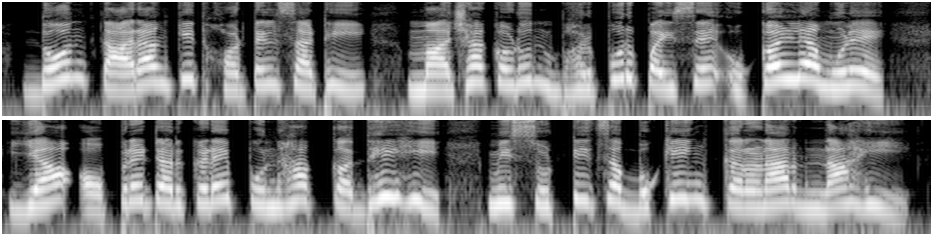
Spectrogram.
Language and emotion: Marathi, angry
